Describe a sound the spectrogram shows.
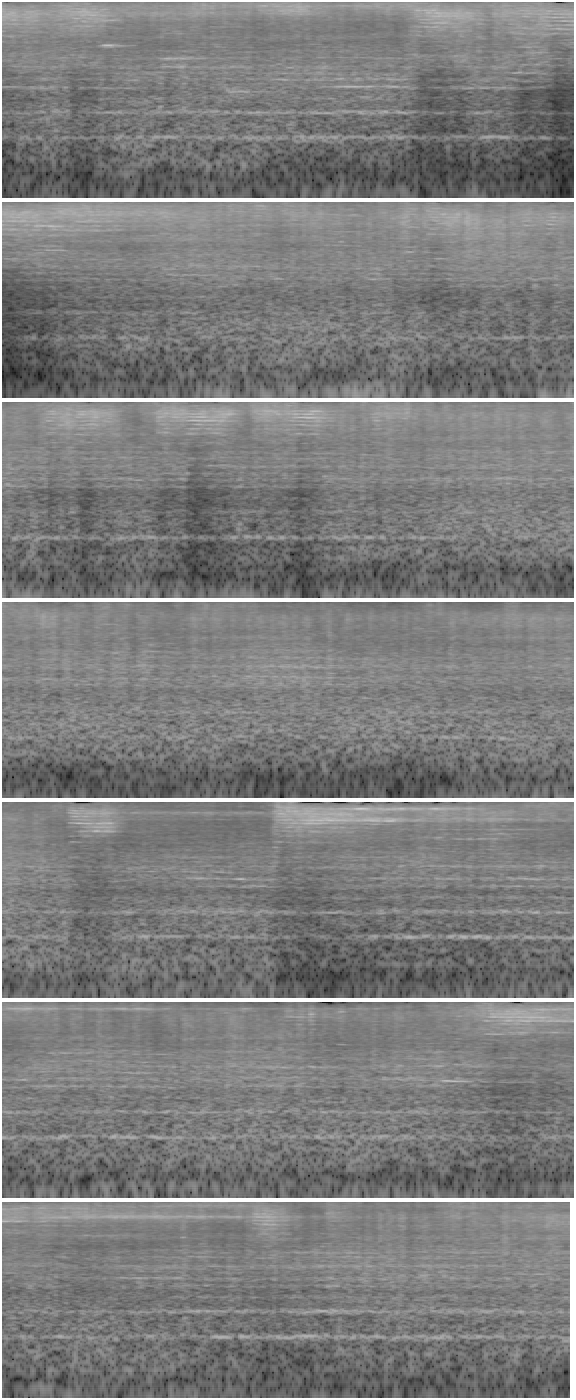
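A long freight train rumbles past close by with a steady roar.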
